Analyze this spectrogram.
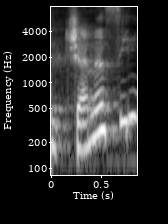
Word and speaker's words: Genesee: What is the Genesee?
